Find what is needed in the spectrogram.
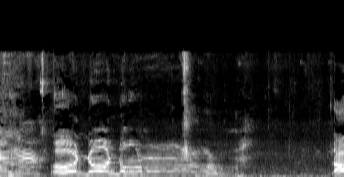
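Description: Young child's high-pitched sing-song voice: a short wavering call, then one long drawn-out call of about two seconds that falls in pitch at the end.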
